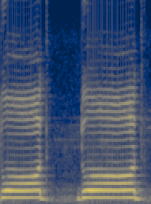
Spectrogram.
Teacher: আপনাদের জিহ্বার গোড়ার কিনারের সাইডটা উপরের মাড়ির দাঁতের গোড়ার সাথে লাগিয়ে এই দোদটা উচ্চারণ হবে। দোদ দোদ। তো এটা কিন্তু আমরা নর্মাল ত বলবো না, বাংলায় যে আমরা ত বলি ওই ত না, এটা হবে উচ্চারণ তো।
